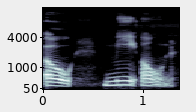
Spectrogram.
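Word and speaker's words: Mion: couple of different pronunciations so I have to remember it's Oh me own I smiled wryly oh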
